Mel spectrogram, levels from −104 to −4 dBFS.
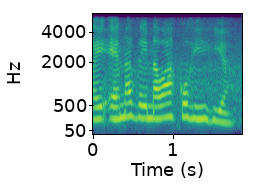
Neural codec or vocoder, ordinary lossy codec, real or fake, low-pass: autoencoder, 48 kHz, 128 numbers a frame, DAC-VAE, trained on Japanese speech; none; fake; 5.4 kHz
